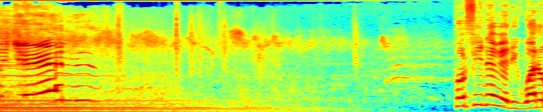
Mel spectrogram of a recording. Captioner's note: echoing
